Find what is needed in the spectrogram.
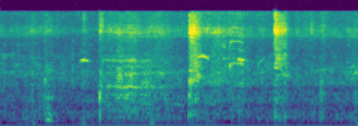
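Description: Quiet outdoor background with a few faint scattered clicks and brief high chirps.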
